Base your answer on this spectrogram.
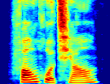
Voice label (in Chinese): "防火墙", Chinese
